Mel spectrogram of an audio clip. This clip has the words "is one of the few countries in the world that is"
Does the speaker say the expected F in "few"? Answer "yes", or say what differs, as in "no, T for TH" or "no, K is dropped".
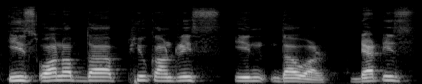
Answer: no, P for F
